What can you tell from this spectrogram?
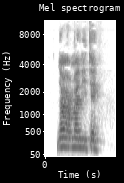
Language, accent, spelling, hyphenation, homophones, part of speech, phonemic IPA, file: French, Canada, normalité, nor‧ma‧li‧té, normalités, noun, /nɔʁ.ma.li.te/, LL-Q150 (fra)-normalité.wav
- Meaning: normality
